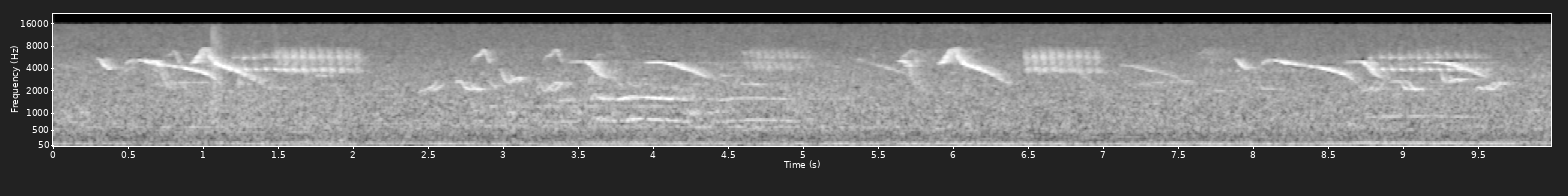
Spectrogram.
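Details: Full moon evening, 13 June 2022 near 6:26 PM, with a great thrush in song: continuous run of thin whistled slurs and squeaky upward and downward notes, with occasional buzzy bursts, against constant low hiss.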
